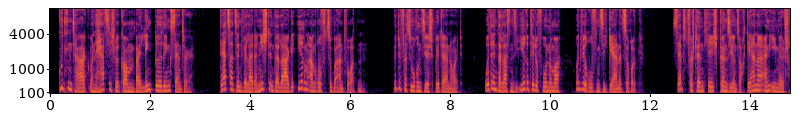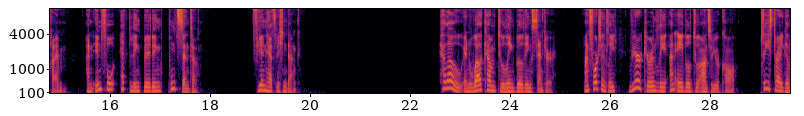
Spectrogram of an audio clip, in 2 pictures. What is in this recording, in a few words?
IVR DE EN; Linkbuilding Center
